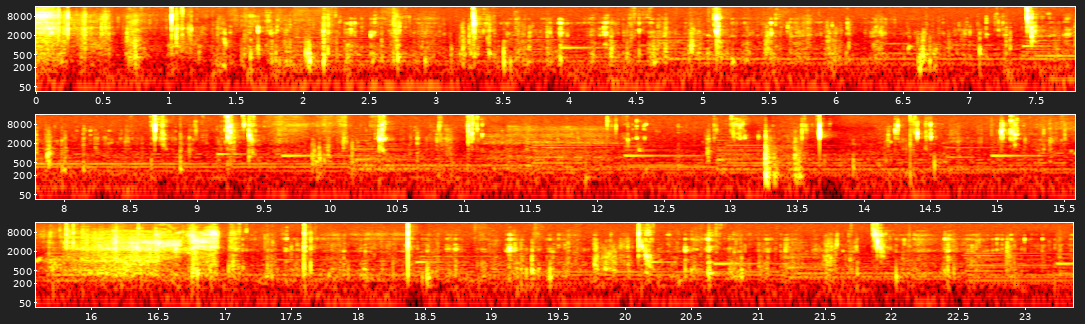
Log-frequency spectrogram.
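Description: Close-up mouth sounds of biting, crunching and chewing a toasted-bread turkey club sandwich, with many small crisp clicks, over soft background music. About two-thirds of the way through there is a short hissing squirt from a plastic squeeze bottle of ranch dressing.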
